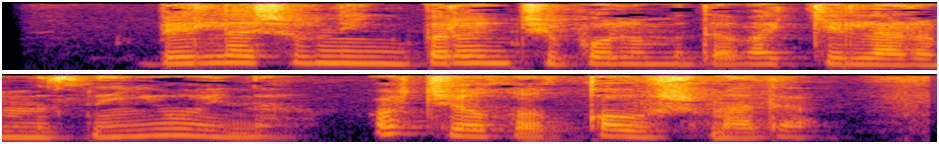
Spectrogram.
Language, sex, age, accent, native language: Uzbek, female, 18-24, Andijon, Uzbek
